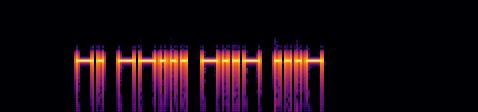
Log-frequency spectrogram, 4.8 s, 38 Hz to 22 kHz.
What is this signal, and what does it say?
Morse code, heard as a keyed tone, about 20 wpm, 700 Hz. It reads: N7XV
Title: Speed Racing - USA Call Signs 17wpm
